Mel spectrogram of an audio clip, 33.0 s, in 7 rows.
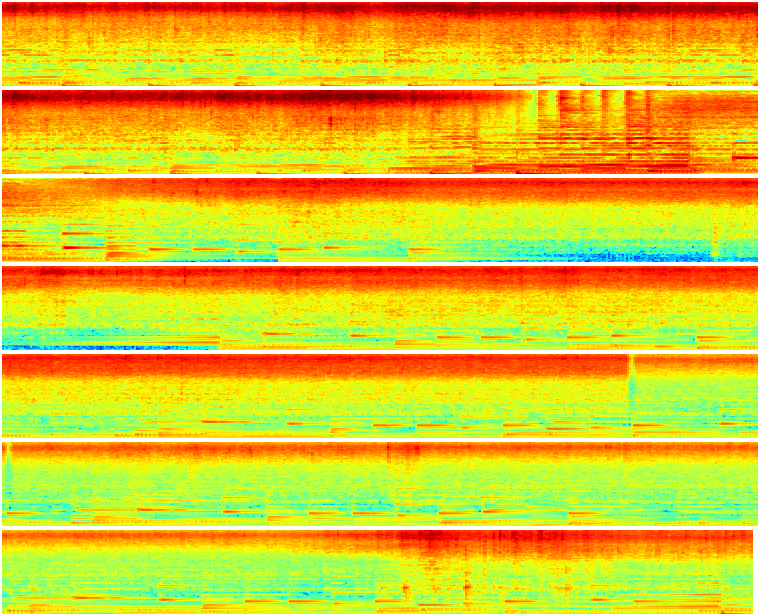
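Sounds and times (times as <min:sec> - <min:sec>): chicken sizzling in a pan: 0:00.0 - 0:07.4, 0:10.3 - 0:24.0, 0:30.3 - 0:33.0
spatula turning food: 0:00.0 - 0:07.4
slow background music: 0:00.0 - 0:12.9, 0:14.4 - 0:33.0.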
